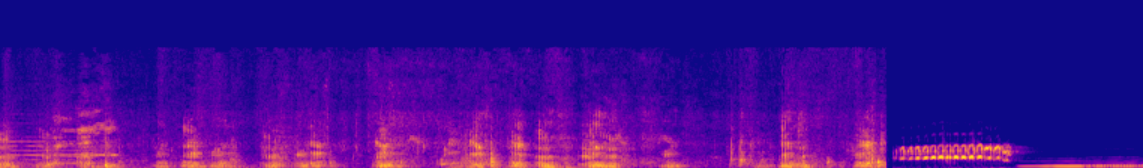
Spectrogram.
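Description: Pigs grunting in quick, noisy succession. About six seconds in, the grunting stops and a short, loud, high-pitched call follows, then music begins.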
